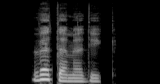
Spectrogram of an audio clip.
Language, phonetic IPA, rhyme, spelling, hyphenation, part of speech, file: Hungarian, [ˈvɛtɛmɛdik], -ɛdik, vetemedik, ve‧te‧me‧dik, verb, Hu-vetemedik.ogg
- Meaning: 1. to warp (to grow into a bent or twisted shape) 2. to stoop, descend (-ra/-re) (to resort to a demeaning or disreputable course of action)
